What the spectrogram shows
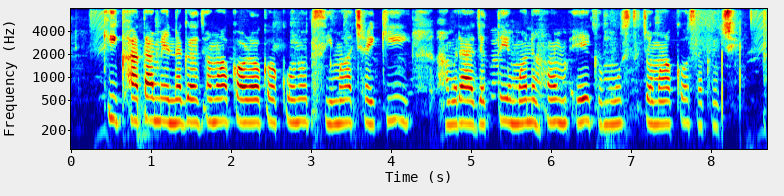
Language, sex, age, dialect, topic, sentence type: Maithili, female, 18-24, Southern/Standard, banking, question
